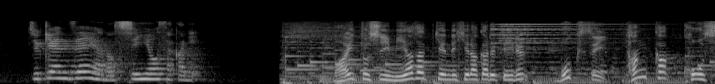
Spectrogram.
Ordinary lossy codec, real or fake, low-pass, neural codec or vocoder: none; real; none; none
